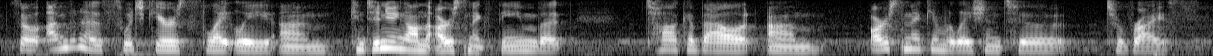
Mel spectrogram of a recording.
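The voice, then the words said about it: Lower-pitched voice from a cold. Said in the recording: “my voice is usually much higher pitched than right now ... I'm just suffering from a little bit of a cold”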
